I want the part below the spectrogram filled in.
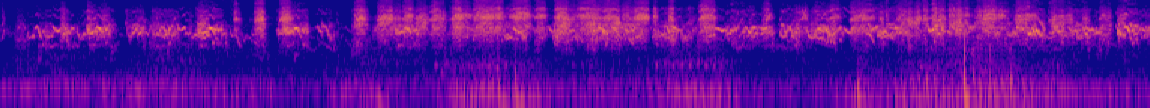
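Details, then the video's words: Aviary colony of yellow male budgerigars, unbroken rasping, scratchy chatter with quick chirps layered on top, many birds calling at once. "Beautiful Yellow Male Budgies Birds Chirping sounds"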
